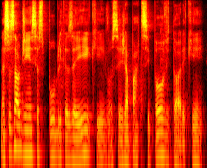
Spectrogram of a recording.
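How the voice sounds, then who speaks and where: A man's voice: sits low, moderate pace, vocal fry, breathy edge. A Brazilian man hosting a podcast, speaking conversationally in articulate, formal wording. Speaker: podcast host. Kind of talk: conversational interviewing.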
